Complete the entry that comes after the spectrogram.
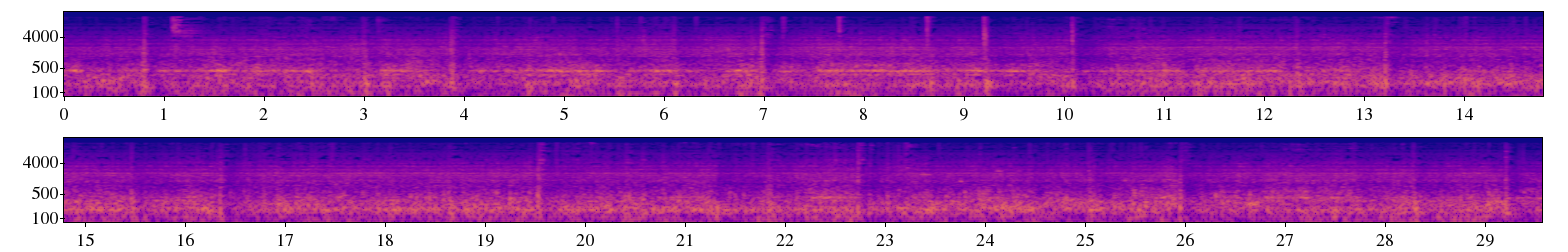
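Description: Train carriage rolling along the track, a steady rumble heard from the rear of the last carriage. A steady tone rides over the rumble for roughly the first twelve seconds.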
